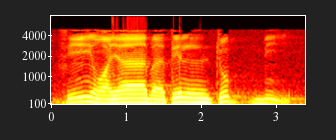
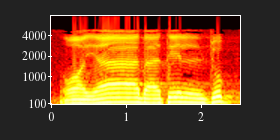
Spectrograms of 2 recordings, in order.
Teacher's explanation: saat diwasolkan ba sukun itu mengalami idgham, mengalami idgham. Ini dimasukkan ke dalam huruf ba yang berharokat kasrah. · Shown in: first take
